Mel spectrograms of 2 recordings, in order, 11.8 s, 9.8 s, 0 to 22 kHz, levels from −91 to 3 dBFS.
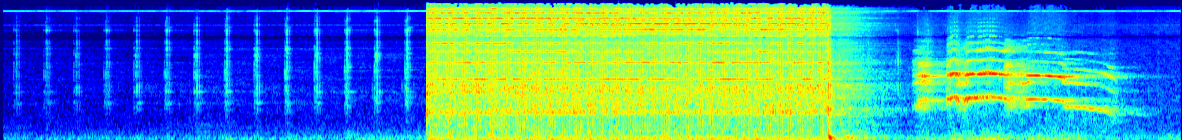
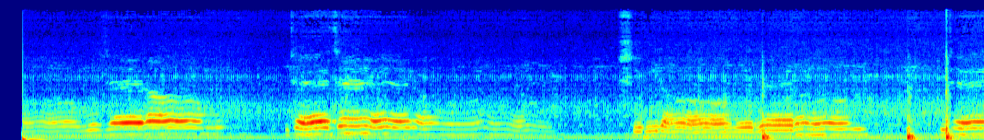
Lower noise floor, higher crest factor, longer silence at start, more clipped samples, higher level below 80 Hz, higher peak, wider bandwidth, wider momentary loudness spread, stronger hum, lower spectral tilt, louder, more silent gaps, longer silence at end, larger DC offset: first, -49 dBFS vs -44 dBFS; about the same, 12 dB vs 16 dB; first, 4.25 s vs 0.2 s; neither; about the same, -34 dBFS vs -36 dBFS; about the same, 0 dBFS vs -2 dBFS; first, over 20 kHz vs 15.5 kHz; second, 13 LU vs 23 LU; neither; second, 1 dB/octave vs -9 dB/octave; first, -7 LUFS vs -18 LUFS; neither; first, 0.65 s vs 0 s; neither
